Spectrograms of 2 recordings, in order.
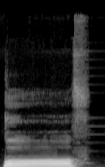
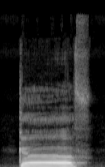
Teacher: یہ جو قوف نقطوں والا ہے اس کو موٹا کر کے پڑھنا ہے قوف، اور یہ جو بغیر نقطوں کے ہے اس کو پڑھنا ہے باریک کاف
